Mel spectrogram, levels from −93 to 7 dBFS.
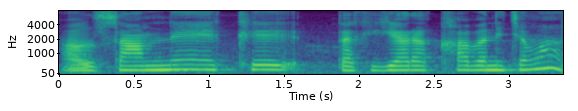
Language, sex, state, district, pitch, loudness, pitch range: Bhojpuri, female, Uttar Pradesh, Ghazipur, 205 Hz, -15 LUFS, 200-220 Hz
